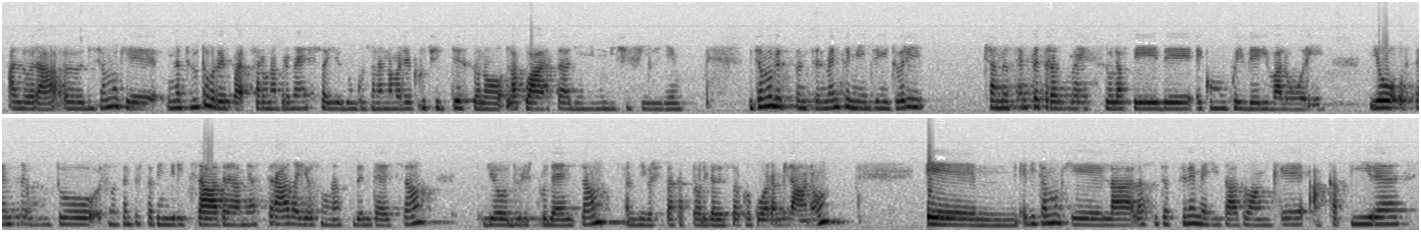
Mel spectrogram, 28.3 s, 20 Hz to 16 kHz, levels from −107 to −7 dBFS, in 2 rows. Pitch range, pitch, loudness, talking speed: 195-225 Hz, 210 Hz, -22 LUFS, 160 wpm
